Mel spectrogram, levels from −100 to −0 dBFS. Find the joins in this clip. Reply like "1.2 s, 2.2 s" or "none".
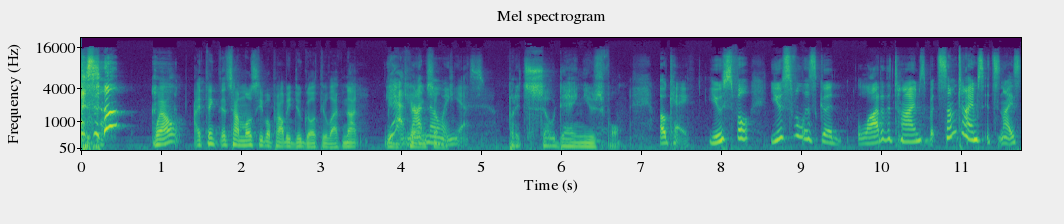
none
